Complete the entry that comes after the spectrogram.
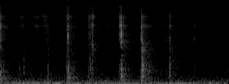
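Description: Tarot cards shuffled and drawn during a relationship reading, a series of soft, quick riffling snaps and slaps spaced irregularly, close and quiet with no talk.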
